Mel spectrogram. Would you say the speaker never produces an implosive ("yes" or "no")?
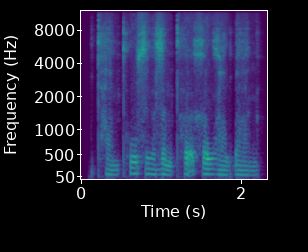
no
